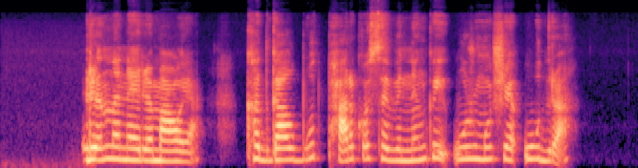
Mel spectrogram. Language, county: Lithuanian, Kaunas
